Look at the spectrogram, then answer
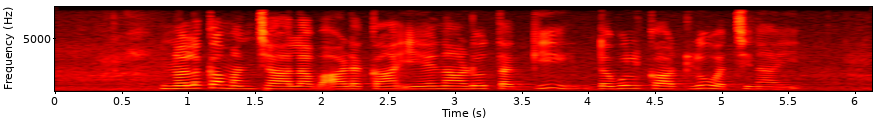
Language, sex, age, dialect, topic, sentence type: Telugu, female, 18-24, Southern, agriculture, statement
